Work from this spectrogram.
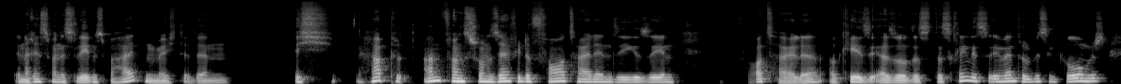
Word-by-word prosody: den 100 - -2
Rest 120 +4 -2
meines 110 -2 -3
Lebens 105 0 +1
behalten 130 - -1
möchte, 85 +1 -4
denn 95 +2 -7 0.6
ich - - -5 0.3
habe 160 - 0
anfangs 150 -2 +4
schon 130 -3 +3
sehr 145 +4 +4
viele 140 -2 +2
Vorteile 135 -3 0
in 115 -1 -1
sie 110 0 0
gesehen. 110 +1 +1 0.6
Vorteile? 85 +6 -2
Okay, 95 +3 +2
sie 100 - -1
also 100 -1 +3
das 100 +1 -3
das 105 -1 -4
klingt 170 +1 +1
jetzt 150 -1 -1
eventuell 135 0 +2
'n - - -5
bisschen 130 -3 -5
komisch, 145 +3 +2
115 Hz, 155 wpm, -20 LUFS, 100-140 Hz, 0.6 s, anfangs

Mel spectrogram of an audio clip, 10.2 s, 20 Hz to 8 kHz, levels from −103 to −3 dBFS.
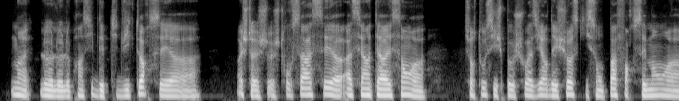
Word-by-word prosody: Mouais, 140 -5 0
le 130 -2 +3
le 120 -1 +4
le 120 0 +1
principe 130 +3 -6
des 125 -2 +2
petites 120 +1 -12
victoires, 125 +7 0
c'est, 130 -2 0
heu, 90 - +1 0.6
ouais, 165 - -1
je 150 - -4
te 120 -2 +2
je 120 - -5
je 110 - -10
trouve 140 -3 -6
ça 145 +4 +2
assez, 150 +2 0
heu, 125 -3 +3
assez 140 +1 +1
intéressant, 135 -2 +3
heu, - - -7 0.6
surtout 150 +1 -3
si 135 -1 -3
je - - -10
peux 130 -2 -1
choisir 135 +2 -1
des 130 -1 +2
choses 145 +3 +1
qui 125 0 -12
sont 120 0 -2
pas 140 +6 +2
forcément, 130 -1 -1
130 Hz, 195 wpm, -23 LUFS, 120-140 Hz, 0.6 s, le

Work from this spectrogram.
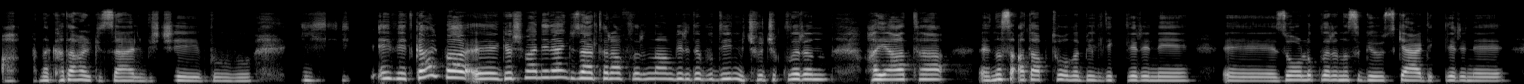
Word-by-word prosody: Ah, 160 +1 -10 0.2
ne 185 0 -1
kadar 205 +2 +1
güzel 175 -2 -2
bir - - -15
şey 170 -3 -3
bu. 165 -1 -7 0.5
Yi 190 -1 -5
ş 185 +1 -13 0.5
Evet, 270 -2 0
galiba, 320 -3 +6
eee, 260 0 +4
göçmenliğin 310 +4 0
en 325 0 +3
güzel 280 -1 +3
taraflarından 260 -2 -1
biri 245 -2 -1
de 255 -3 0
bu, 235 -2 -6
değil 255 +2 +1
mi? 230 -5 0
Çocukların 230 +2 0 0.3
hayata, 230 +1 +2 0.3
e, 190 0 -2
nasıl 230 +1 +5
adapte 210 +1 0
olabildiklerini, 190 -2 -2 0.3
eee, 170 -1 -3
zorluklara 205 +2 0
nasıl 200 -1 -1
göğüs 190 -2 -1
gerdiklerini, 180 -2 -2
205 Hz, 125 wpm, -22 LUFS, 180-250 Hz, 0.5 s, galiba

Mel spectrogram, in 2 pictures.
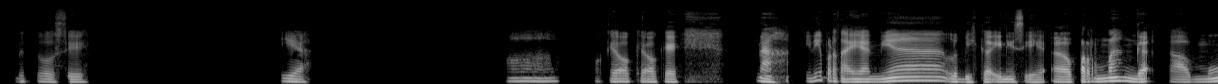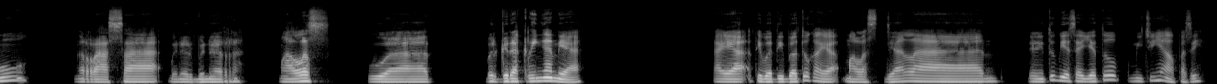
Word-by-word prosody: Betul 135 -3 -10
sih. 120 -1 -7 1.9
Iya. 130 -5 -4 2.0
Oh. 145 0 -7 0.4
Oke 130 +1 -13
oke 130 0 -5
oke. 125 +1 -1 0.9
Nah - - +3 0.3
ini 165 +7 -4
pertanyaannya 125 +1 +2 0.5
lebih 120 -2 -3
ke 120 - 0
ini 120 0 0
sih, 110 -1 -4
eee, 120 -1 0
pernah 135 +5 +2
enggak 135 -5 +1 0.2
kamu 125 +10 -2 0.5
ngerasa 125 0 +2
benar-benar 120 +2 -1 0.3
males 140 +3 +3 0.3
buat 125 -1 +2 0.6
bergerak 140 0 +4
ringan 155 0 +7
ya? 115 +2 +3 1.3
Kayak 125 -1 +4
tiba-tiba 130 -1 +3
tuh 185 - 0
kayak 140 -7 0
males 120 -1 -2
jalan, 130 0 +1 0.2
dan 135 -1 -5
itu 200 +10 -4
biasanya 140 -5 +1
tuh 210 0 -2
pemicunya 145 +2 -6
apa 120 -1 -6
sih? 135 +6 -7
130 Hz, 95 wpm, -23 LUFS, 125-140 Hz, 2.0 s, ringan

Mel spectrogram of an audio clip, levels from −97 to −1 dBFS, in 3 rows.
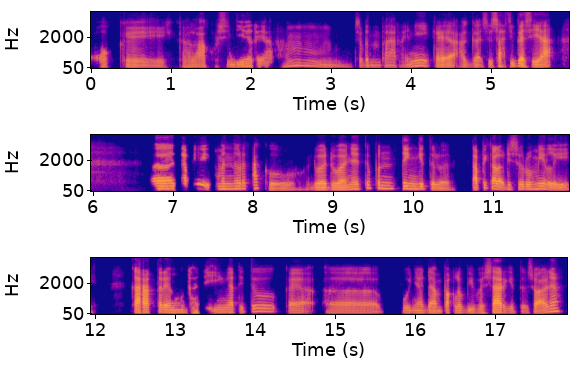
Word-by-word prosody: Oke. 95 -2 -7 0.6
Kalau 105 +1 -6
aku 100 - -13
sendiri 110 +3 -2
ya, 80 - -6 0.2
hmm, 115 -8 -7
sebentar, 80 -1 -6
ini 125 +6 -1 0.2
kayak 95 -2 +2
agak 90 +1 -3
susah 100 +4 0
juga 115 - +7
sih, 90 - 0
ya. - - +8 1.1
Eee, 145 +1 +8
tapi 405 - 0 0.3
menurut 145 +2 +1
aku, 170 - -4 0.5
dua-duanya 110 +3 +3
itu 175 - -4
penting, 155 -1 +2
gitu 135 0 -1
loh. 85 -1 -2 0.3
Tapi - - +3
kalau - - +7
disuruh 125 +1 0
milih, 105 -10 +2 0.6
karakter 120 +1 +7
yang 115 - 0
mudah 115 -1 -5
diingat 125 +2 -2
itu 155 - -4 0.4
kayak, - - -2 0.2
eee, 105 -1 -4 0.3
punya 110 -1 -4
dampak 100 +2 +1
lebih 105 -1 -3
besar, 120 +6 +7
gitu. 95 - -9
Soalnya 160 - +3
115 Hz, 135 wpm, -26 LUFS, 100-130 Hz, 1.1 s, ya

